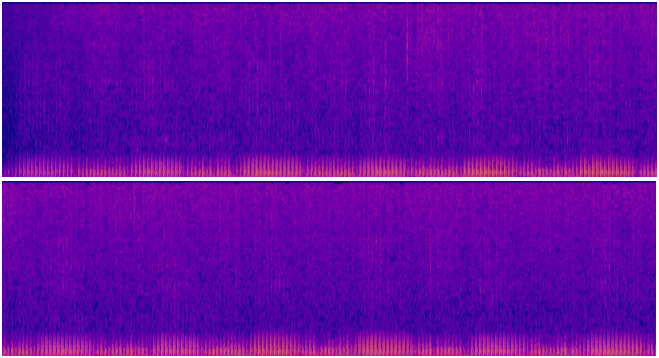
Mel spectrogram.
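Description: A squirrel purrs in a low, throaty rumble that swells and fades in steady pulses.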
